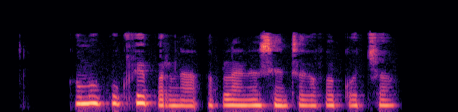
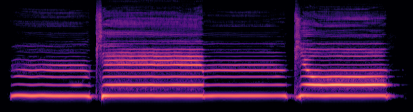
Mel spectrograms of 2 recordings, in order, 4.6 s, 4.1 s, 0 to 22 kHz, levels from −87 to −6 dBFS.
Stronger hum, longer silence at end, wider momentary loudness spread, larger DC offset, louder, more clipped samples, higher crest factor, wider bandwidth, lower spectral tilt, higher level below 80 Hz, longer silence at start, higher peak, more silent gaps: neither; first, 0.65 s vs 0.2 s; about the same, 11 LU vs 11 LU; neither; about the same, -26 LUFS vs -24 LUFS; neither; about the same, 16 dB vs 12 dB; second, 7.8 kHz vs 18.5 kHz; first, -5.5 dB/octave vs 4 dB/octave; first, -62 dBFS vs under -90 dBFS; first, 0.75 s vs 0.1 s; about the same, -10 dBFS vs -12 dBFS; neither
